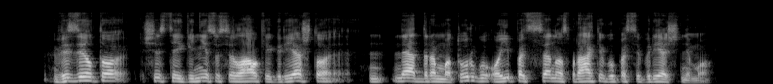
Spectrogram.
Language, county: Lithuanian, Kaunas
